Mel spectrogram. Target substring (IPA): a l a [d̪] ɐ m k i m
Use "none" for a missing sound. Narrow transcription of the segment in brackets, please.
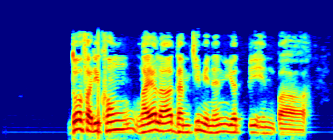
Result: d̪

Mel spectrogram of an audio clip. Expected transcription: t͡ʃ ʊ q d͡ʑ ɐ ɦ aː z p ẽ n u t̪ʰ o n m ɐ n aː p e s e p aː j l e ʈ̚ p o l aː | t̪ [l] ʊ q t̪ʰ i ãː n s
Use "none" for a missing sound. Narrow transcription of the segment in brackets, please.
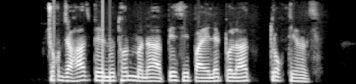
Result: ɾ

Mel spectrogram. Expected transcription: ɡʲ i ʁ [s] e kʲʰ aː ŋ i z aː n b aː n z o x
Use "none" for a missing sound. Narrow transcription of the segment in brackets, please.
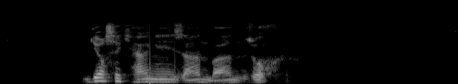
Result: s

